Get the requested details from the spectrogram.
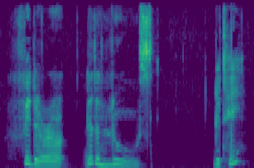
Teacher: a rising intonation when we really want to know some things and are not sure of the answer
